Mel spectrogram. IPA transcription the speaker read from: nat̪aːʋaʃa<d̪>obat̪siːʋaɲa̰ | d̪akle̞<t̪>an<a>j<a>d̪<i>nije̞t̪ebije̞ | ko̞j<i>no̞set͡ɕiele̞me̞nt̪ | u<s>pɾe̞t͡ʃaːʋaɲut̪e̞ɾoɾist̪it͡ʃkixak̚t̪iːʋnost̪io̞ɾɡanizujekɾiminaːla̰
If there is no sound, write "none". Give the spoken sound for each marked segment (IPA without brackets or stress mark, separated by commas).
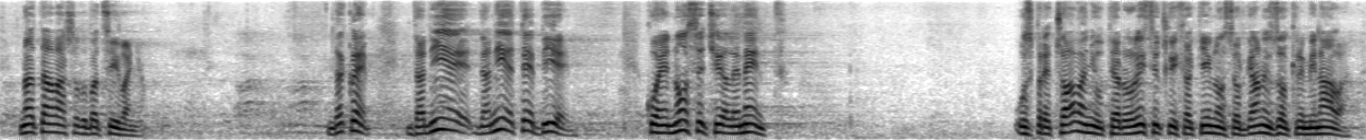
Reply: d̪, d̪, i, e, a, e, s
